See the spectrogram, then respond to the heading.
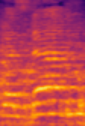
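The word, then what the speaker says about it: وَازْدَادُوا: Walabisu fi kahfihim salasami'atin sinina wazdadu tis'a. Tadi wazda ada mad tobini ya, ada fathah menghadapi alif. Nah tadi dipendek ya, bacanya dipanjangin. Jadi apa? Wazdadu tis'a.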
